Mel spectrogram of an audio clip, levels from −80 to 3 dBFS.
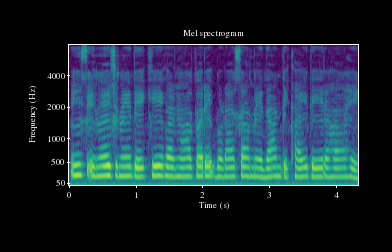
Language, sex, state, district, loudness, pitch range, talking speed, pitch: Hindi, female, Rajasthan, Jaipur, -15 LUFS, 190-200 Hz, 195 wpm, 195 Hz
